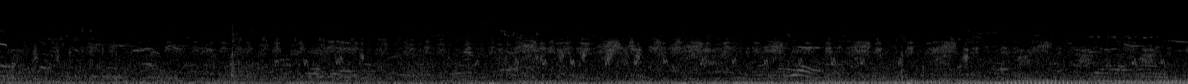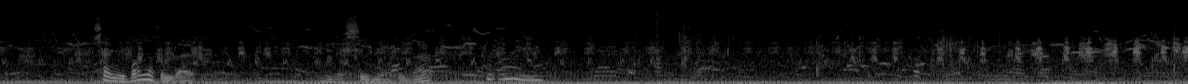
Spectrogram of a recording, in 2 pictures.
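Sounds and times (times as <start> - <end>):
faint voices murmuring: 0.0 - 23.7
duckling quacking: 1.4 - 23.7
speech: 12.9 - 14.0, 15.3 - 17.6.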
